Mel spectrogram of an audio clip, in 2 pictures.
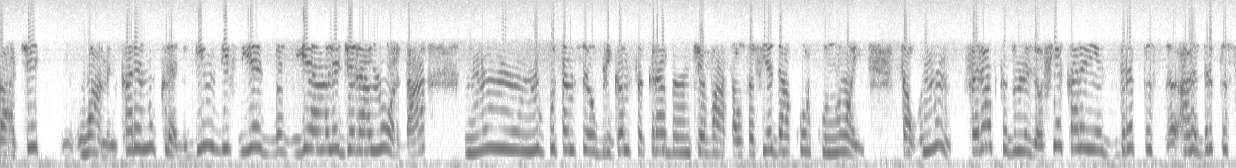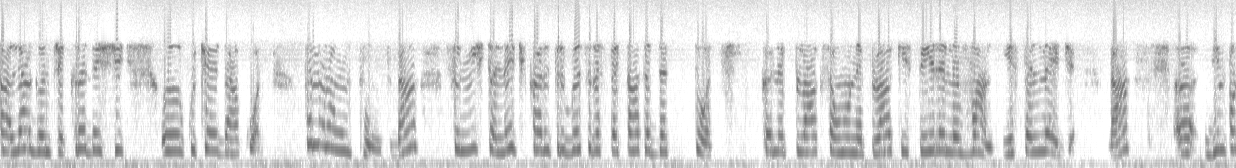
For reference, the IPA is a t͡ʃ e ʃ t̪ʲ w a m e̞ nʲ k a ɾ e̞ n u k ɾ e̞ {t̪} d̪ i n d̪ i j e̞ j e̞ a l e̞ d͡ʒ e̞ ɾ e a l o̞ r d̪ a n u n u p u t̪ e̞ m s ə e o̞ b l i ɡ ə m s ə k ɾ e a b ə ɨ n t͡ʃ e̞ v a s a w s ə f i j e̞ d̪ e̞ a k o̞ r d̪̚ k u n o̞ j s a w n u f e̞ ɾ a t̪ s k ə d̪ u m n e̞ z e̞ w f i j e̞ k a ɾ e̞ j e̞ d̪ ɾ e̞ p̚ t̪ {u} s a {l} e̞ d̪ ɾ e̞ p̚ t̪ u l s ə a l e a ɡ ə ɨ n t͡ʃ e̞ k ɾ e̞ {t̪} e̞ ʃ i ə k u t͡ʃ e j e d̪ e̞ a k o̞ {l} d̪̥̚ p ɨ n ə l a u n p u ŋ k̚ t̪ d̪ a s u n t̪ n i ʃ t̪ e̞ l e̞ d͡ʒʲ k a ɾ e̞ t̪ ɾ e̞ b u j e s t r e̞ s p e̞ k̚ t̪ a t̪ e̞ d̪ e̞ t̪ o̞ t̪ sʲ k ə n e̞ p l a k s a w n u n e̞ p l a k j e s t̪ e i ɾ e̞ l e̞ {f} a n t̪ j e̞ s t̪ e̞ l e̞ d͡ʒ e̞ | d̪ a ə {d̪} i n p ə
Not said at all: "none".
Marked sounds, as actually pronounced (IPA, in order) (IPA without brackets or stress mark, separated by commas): d̪, u, ɾ, d̪, r, v, d̪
